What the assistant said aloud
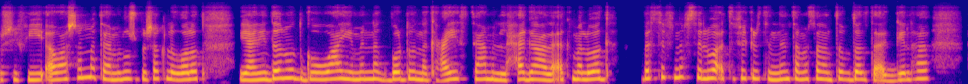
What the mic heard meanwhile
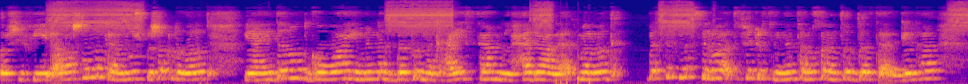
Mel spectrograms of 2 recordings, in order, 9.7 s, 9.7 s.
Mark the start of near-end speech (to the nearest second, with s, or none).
none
